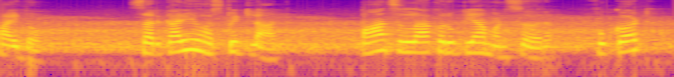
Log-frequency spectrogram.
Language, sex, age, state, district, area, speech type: Goan Konkani, male, 18-30, Goa, Salcete, urban, spontaneous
